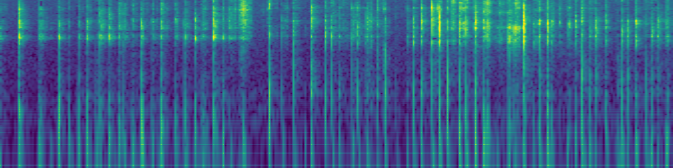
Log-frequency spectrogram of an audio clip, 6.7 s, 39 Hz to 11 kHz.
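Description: A small, light, solid pale wooden cube is held in the hand and tapped quickly on its flat faces with fingertips and nails. About fifty rapid, dry, clicky taps follow in an uneven rhythm, each short and bright with almost no ring. A pitched tone sits near 2.7 kHz, with some taps louder and sharper toward the end.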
